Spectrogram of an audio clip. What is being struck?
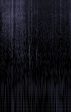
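Nothing is struck.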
